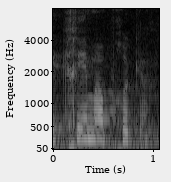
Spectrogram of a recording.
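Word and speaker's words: Krämerbrücke: So we're going to take a tour of the hotel, which is pronounced Hotel Kramerbrücke, which means the Merchants Bridge.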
